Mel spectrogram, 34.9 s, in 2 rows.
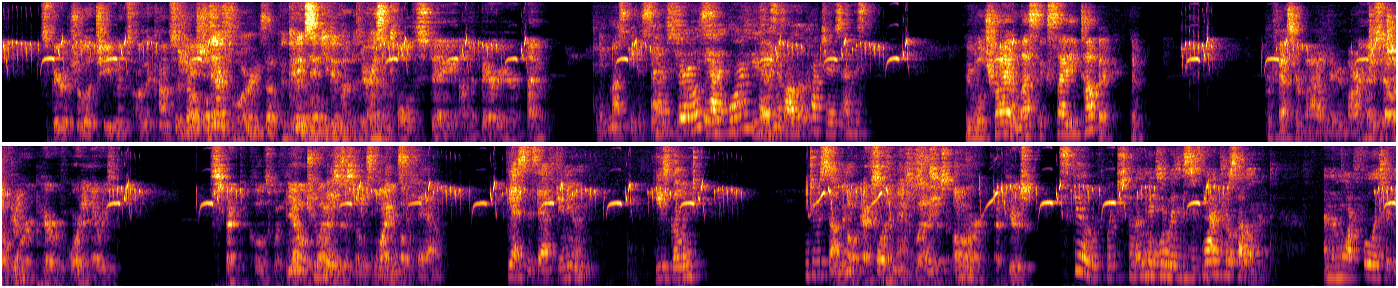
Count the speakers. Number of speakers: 8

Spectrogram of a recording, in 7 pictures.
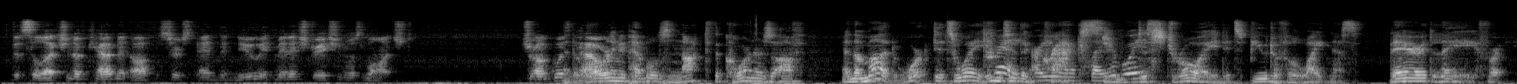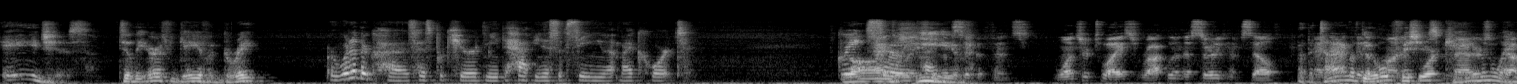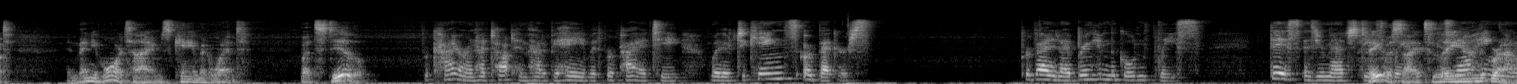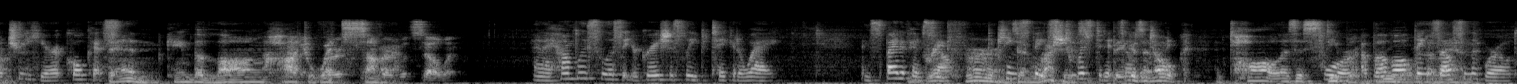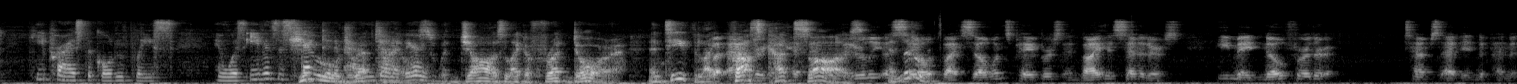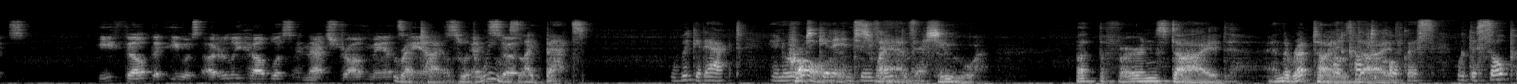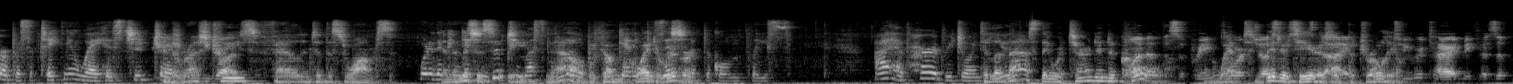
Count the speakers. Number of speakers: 3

